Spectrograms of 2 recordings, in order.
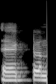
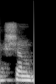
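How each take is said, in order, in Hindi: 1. बीच का व्यंजन सादा 't' ध्वनि है। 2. बीच का व्यंजन 'sh' ध्वनि है। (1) "एक्टन नहीं पढ़ना है" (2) "एक्शन पढ़ना है"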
